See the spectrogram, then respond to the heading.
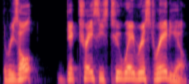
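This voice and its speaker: A man's voice: a little high, normal speed, loud music behind the voice. A man hosting a podcast, reading a scripted history narration in an upbeat storytelling manner with wry asides. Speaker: podcast host.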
